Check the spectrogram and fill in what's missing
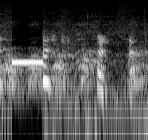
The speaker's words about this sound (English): So we're beeping all that. All that's beep. It's one long beep.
